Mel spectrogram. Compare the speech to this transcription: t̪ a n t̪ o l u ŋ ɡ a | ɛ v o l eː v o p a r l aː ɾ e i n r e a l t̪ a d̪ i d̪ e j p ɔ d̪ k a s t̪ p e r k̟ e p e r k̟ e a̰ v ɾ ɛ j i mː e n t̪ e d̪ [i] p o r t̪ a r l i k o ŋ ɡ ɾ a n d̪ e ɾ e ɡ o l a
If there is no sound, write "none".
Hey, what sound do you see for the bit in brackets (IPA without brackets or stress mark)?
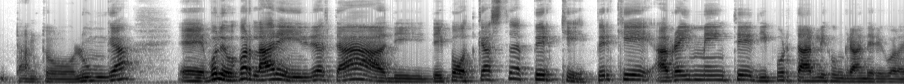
i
